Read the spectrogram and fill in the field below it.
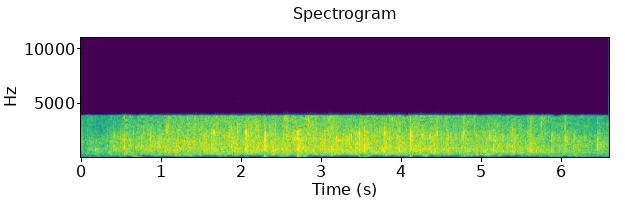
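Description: A crowd claps steadily for several seconds as an exercise, a dense, even wash of many hands with a few sharper individual claps standing out, no voices on top.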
